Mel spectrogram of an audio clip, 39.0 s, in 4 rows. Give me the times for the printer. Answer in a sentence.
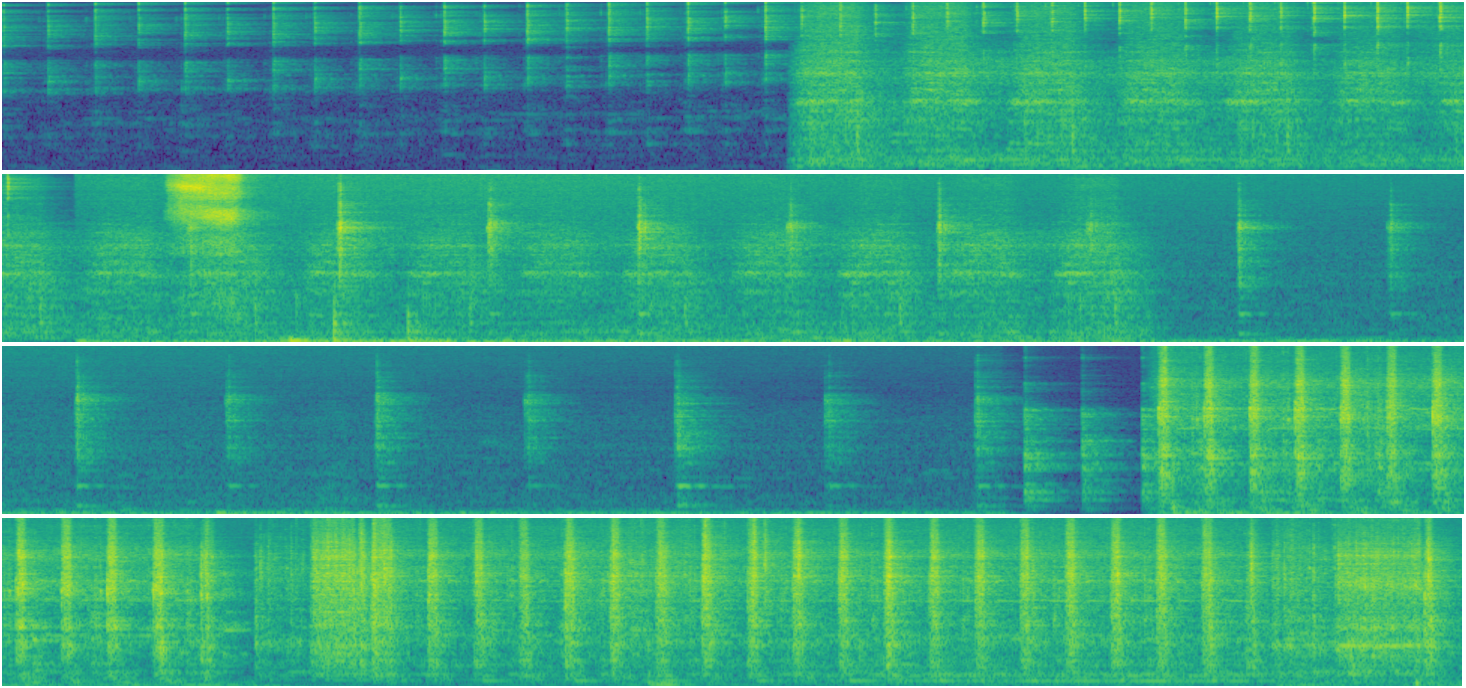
You can hear the printer from 5.2 to 17.4 s and from 27.1 to 38.9 s.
